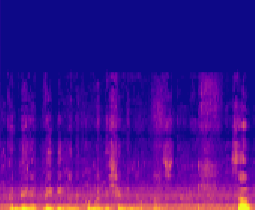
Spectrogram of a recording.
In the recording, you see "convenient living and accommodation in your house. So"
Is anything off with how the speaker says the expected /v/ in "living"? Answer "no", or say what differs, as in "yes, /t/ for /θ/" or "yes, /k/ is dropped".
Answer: yes, /b/ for /v/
